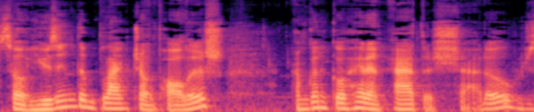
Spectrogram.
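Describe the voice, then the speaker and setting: A man's medium-pitched voice with vocal fry at a moderate pace. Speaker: nail artist and content creator. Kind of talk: live painting tutorial. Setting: livestream. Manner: casual, hesitant with many fillers.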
